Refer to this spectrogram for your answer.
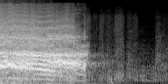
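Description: A person lets out one loud, sustained scream, strained and harmonically rich, lasting under a second before cutting off abruptly into faint background rustling.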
